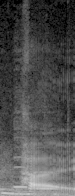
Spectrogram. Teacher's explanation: they call it vocal fry like at the end where it's like hi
